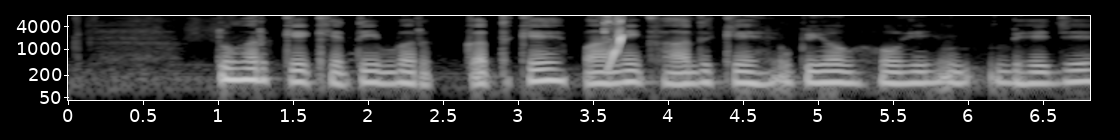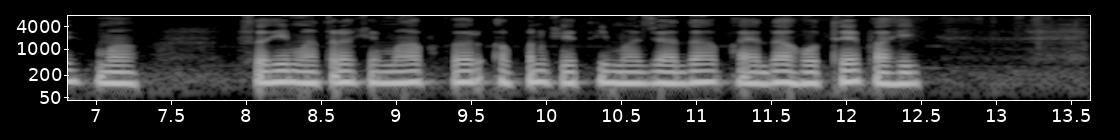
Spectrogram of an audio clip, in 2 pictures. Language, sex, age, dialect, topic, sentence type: Chhattisgarhi, male, 18-24, Eastern, agriculture, question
